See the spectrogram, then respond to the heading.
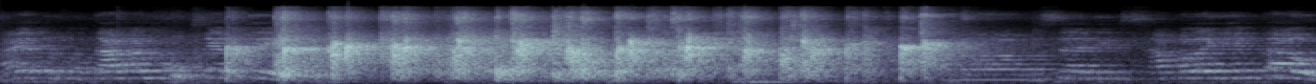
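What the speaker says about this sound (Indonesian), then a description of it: "Ayo tepuk tangan untuk Septi." A short round of applause from a group, bright rapid clapping for about three seconds, with voices talking before and after.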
